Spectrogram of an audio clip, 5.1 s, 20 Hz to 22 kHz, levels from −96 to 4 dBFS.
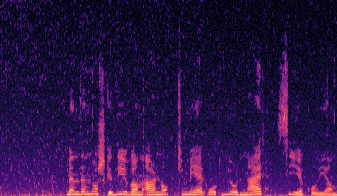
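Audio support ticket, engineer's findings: Overdone noise removal, present throughout. Noise reduction stage set too aggressive: bands near the noise estimate pulled down or gated off, taking low-level parts of the speech with them. Background drops and breaks up into twinkling specks.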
